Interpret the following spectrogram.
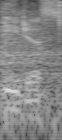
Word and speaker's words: aegis: that's really important center the pronunciation of ages it's actually aegis right right like literally a definition you can look it up but icefrog messaged somebody at bts and said i don't want it pronounced that way so if that's i'm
